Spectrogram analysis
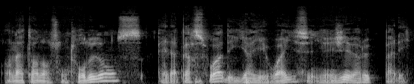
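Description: Male teacher narrating a children's tale; deep, very husky, lively melody. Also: brisk, no room sound. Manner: expressive storytelling. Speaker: schoolteacher. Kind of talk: reading a children's story aloud.

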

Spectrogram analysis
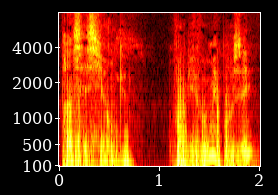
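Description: A man's voice: medium pitch, huge pitch swings, normal speed, noisy background, voice pushed up. A man voicing a brave young prince in a storybook reading for children. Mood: heroic.

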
